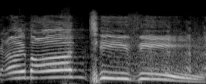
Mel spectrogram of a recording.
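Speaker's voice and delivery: very slow, high, loud exasperated retort; incredulous retort. Retold or imitated. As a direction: stretch it out in disbelief. Retorting in disbelief.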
